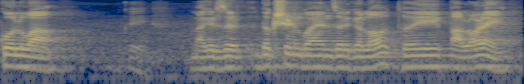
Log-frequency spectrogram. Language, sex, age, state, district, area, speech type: Goan Konkani, male, 45-60, Goa, Tiswadi, rural, spontaneous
